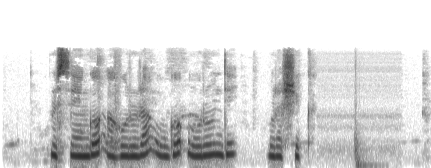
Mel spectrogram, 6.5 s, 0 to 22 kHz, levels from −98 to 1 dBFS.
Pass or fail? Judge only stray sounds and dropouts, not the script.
fail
